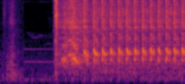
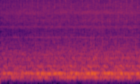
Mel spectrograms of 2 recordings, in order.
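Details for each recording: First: Car that suddenly stalled after idling about a minute in hot sun, fuel filter already changed, restart attempt about five minutes later: starter cranks steadily through two long tries but engine never fires; crank no-start, suspected failed fuel pump. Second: Car that kept stalling suddenly; first start after replacing the fuel filter and then the fuel pump. Smooth, steady idle with an even hum and no misses, knocks or surging; normal idle, and the problem was later confirmed fixed.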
